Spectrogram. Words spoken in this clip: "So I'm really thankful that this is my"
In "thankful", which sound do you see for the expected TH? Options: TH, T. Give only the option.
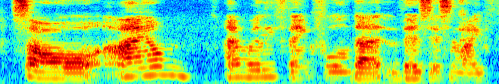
TH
